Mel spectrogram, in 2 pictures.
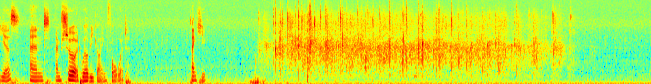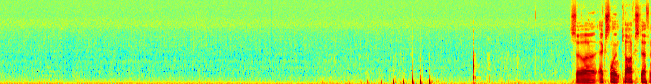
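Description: A woman speaks through a microphone to an audience.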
